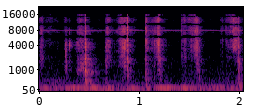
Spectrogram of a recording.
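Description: Faint, irregular clicks of tarot cards being shuffled by hand, a few a second, over a low room hum.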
